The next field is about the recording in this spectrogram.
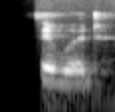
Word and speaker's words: Siward: I'd like to move on to the next figure you feature, and that's again, if I apologize if I mispronounce, is it Siward? – Seward. – Siward. And Seward.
